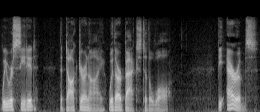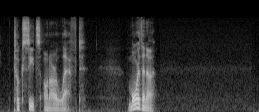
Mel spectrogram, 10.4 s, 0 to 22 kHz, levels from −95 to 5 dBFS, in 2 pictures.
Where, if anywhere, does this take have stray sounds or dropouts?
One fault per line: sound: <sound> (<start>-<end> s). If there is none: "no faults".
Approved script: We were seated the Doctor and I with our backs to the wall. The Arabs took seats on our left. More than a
no faults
